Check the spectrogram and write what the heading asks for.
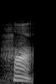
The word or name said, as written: haa~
